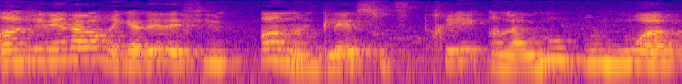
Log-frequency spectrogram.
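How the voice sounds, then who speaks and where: A woman with a fairly high voice speaks at a moderate pace with ordinary pitch variation, while noticeable background noise and audible room echo fill the recording. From Côte d'Ivoire. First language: an Ivorian language (not French) (speaking French). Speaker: language-learning youtuber. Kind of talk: casual motivational vlog.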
